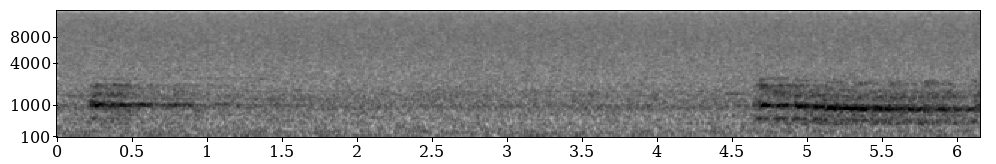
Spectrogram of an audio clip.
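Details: Dog barking in the city of Helsinki, Finland, at night in June 2014 under a waning gibbous Moon; two distant barks with a strong harmonic near the start and around five seconds, over steady low urban hum.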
